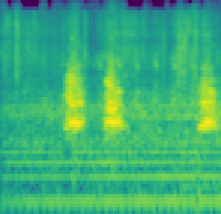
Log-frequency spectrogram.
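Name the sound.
dog barking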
